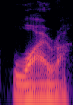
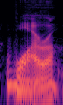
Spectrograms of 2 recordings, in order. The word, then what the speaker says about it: Huayra: Huayra. – Huayra. – Huayra.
